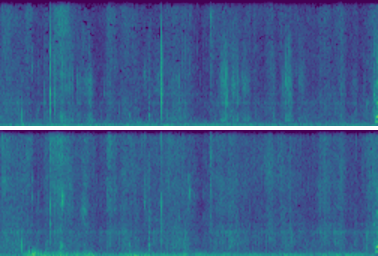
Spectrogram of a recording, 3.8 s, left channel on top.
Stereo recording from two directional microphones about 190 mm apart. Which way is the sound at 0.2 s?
55° right (ahead or behind).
